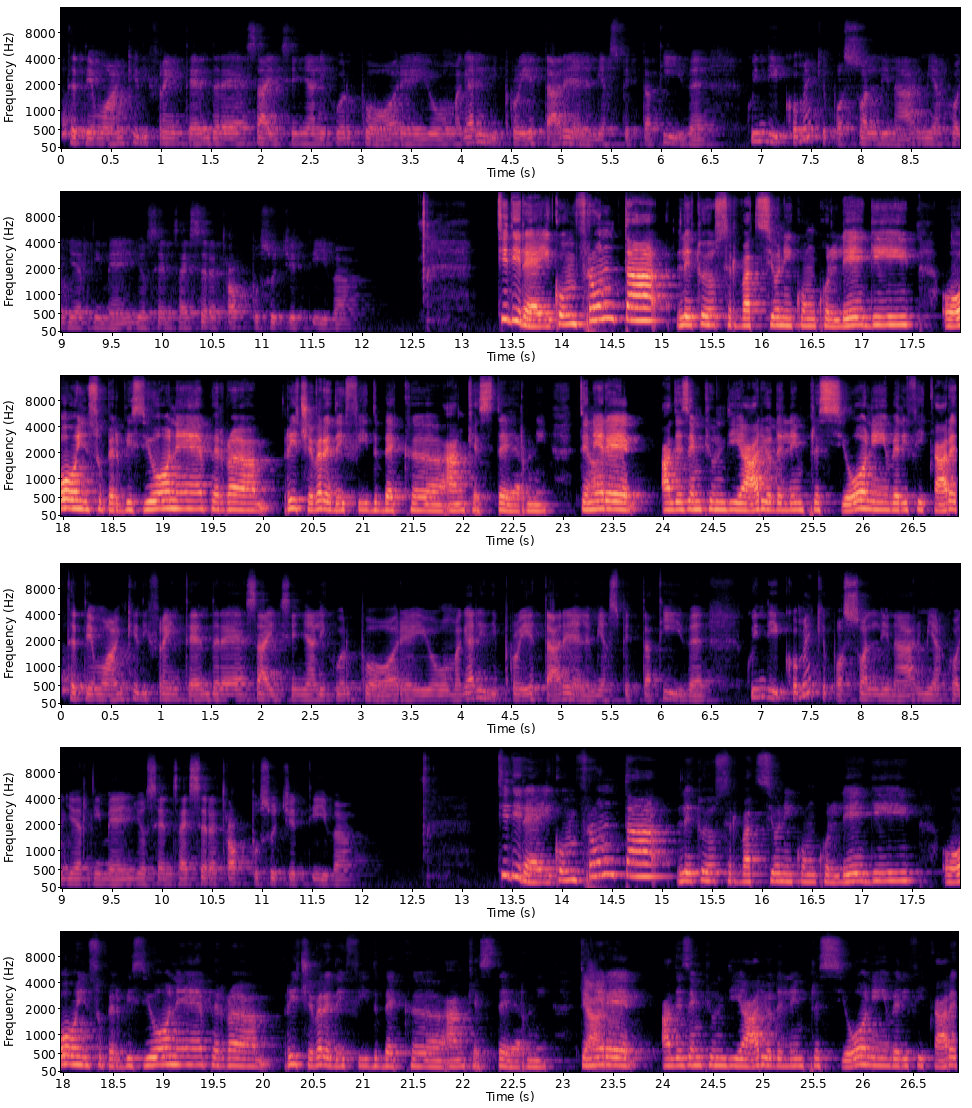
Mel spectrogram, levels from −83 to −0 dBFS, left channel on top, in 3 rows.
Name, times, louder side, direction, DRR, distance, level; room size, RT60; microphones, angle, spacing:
voice 1, 0.0-11.9 23.2-23.6, right 2 dB, 50° right, 1.3 m, -38 dB
voice 2, 13.4-22.9 23.2-26.9, left 7 dB, 85° left, 0.4 m, -23 dB
13.5 x 8.3 x 4.8 m
head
